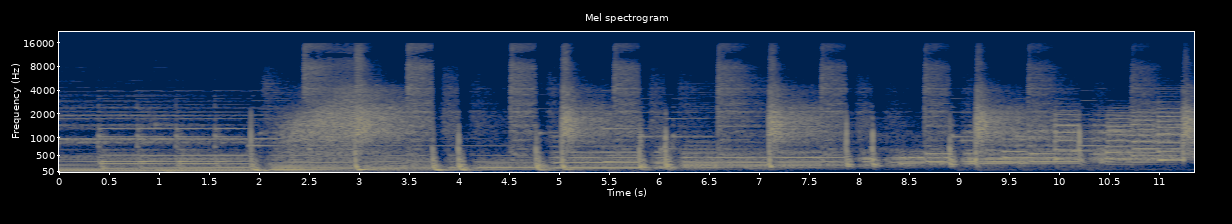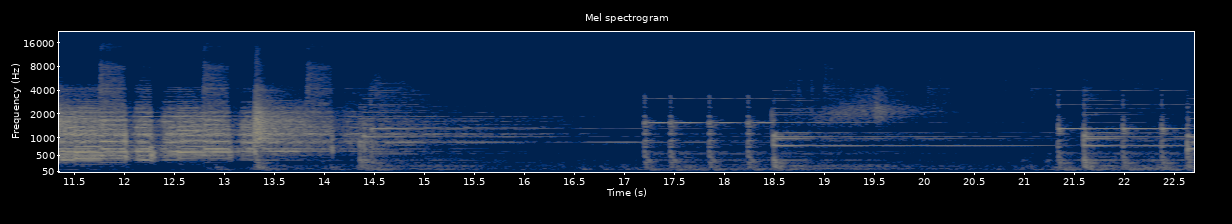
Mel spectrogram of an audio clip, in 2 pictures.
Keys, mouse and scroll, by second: 0.6 click, 3.3-3.9 scroll up 1, 3.9-4.4 drag, 3.9 shift+middle click, 4.4-4.9 scroll up 1, 5.3-6.2 scroll up 2, 5.5 click, 5.5 shift+middle click, 6.2 alt+z, 6.7 alt+z, 7.0 Tab, 7.2 click, 7.5 Tab, 7.9 alt+z, 8.6 3, 9.3-9.8 drag, 9.3 shift+middle click, 10.7 KP_3, 11.1 shift+middle click, 11.3-11.7 scroll up 4, 11.7 click, 13.7 click, 14.0 scroll down 3, 14.2 middle click, 14.9 click, 15.3 click, 15.6 click, 15.8 middle click, 16.0-16.4 scroll up 2, 16.4-17.6 shift+middle drag, 17.6 click, 18.0-19.4 middle drag, 21.4 Tab, 21.7 click, 21.9 Tab.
